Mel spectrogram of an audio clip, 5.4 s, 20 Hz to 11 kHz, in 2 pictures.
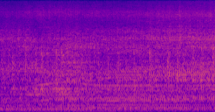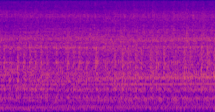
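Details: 2009 Toyota Alphard ANH20, 2AZ-FE engine, cold start, heard from below near the oil pan: harsh, uneven knocking rattle even in neutral at idle, easing when warm; balancer shaft worn, loose at gear no. 1.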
